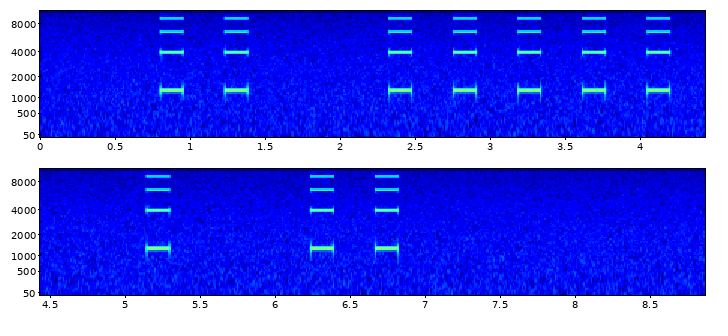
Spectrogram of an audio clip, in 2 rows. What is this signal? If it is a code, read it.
Beep code, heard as beeps from a small speaker, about 1300 Hz. 2-5-1-2.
